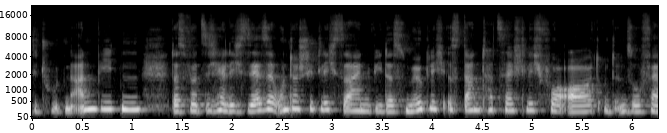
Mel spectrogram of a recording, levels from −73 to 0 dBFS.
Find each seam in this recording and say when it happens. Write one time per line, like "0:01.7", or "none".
none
